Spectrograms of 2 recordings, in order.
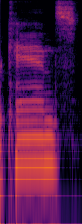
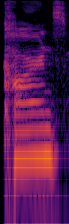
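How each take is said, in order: First: Cairns slowly as CANZ, without r; alternative pronunciation. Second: Cairns slowly as KARNZ, r sounded; own pronunciation. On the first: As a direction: say Cairns like tin cans. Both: Shown as a demonstration. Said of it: "That's how I say it".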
